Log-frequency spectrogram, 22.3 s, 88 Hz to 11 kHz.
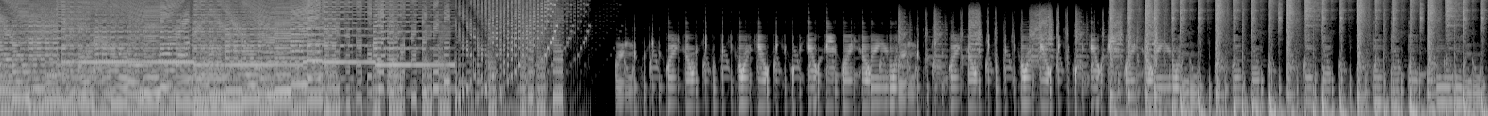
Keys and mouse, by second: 1.8-5.5 middle drag, 5.5 alt+click, 7.4-12.4 middle drag, 8.7 KP_7, 11.1 e, 12.4 click, 12.6-14.6 middle drag, 13.1 g, 15.2-17.0 middle drag, 17.1-18.1 drag, 18.1 shift+middle click, 18.4 shift+click, 18.5-20.7 shift+middle drag, 19.3 KP_3, 20.7-21.5 drag, 21.5-22.3 middle drag, 22.2 c.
